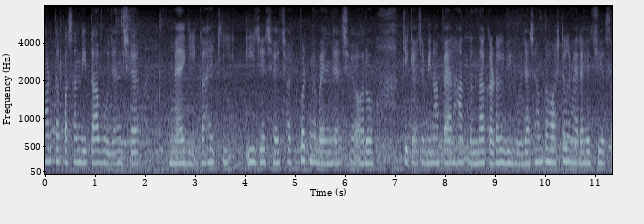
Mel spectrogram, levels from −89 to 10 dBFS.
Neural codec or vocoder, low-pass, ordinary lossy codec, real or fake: none; none; none; real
